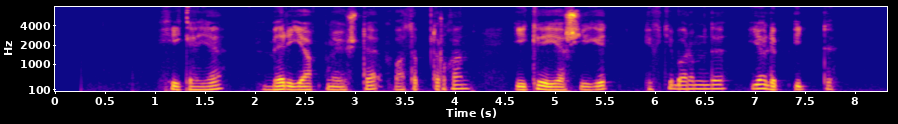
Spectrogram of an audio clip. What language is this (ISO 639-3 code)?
bak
